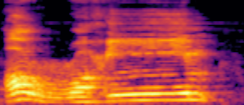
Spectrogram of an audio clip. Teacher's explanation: الرحیم کے اندر را کو موٹا پڑھا جائے گا کیونکہ را کے اوپر یہاں بھی زبر آئی ہوئی ہے۔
